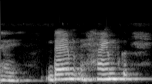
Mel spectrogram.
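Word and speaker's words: hymn: एम एन यहां पर देखिए एम के बाद एन आया है एम के बाद एन आया है एम के बाद एन आया है एम के बाद एन आया है तो यहां पर देखिए एन साइलेंट है म हिम का मतलब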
